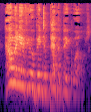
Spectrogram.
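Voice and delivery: loud, flustered, panicked blurting. Retelling how someone at a conference blurted a question: imitating a panicked question. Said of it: "he just sort of panicked and went".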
